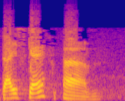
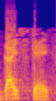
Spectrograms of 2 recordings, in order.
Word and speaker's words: Daisuke: If you want to say it right, if you look at my name, it's spelled with extra, I mean, the U that is completely silent. So some people call me Daisuke or something like that, but it will be silent U, so that would be Daisuke.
